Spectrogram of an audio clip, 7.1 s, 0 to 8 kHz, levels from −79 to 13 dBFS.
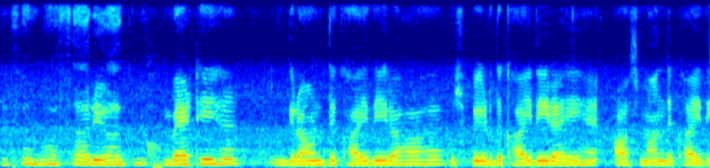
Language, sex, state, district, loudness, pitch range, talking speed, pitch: Hindi, female, Bihar, Gaya, -16 LUFS, 185-210 Hz, 175 wpm, 190 Hz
